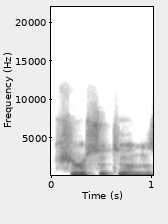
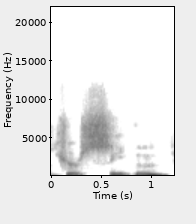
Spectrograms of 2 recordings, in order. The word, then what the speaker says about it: quercetin: I like a plant compound called quercetin, sometimes pronounced quercetin, which is present in the white pith of citrus.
